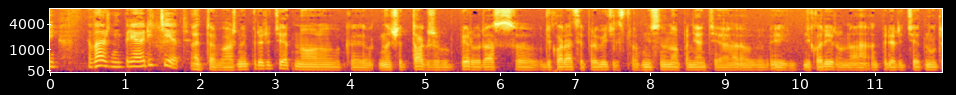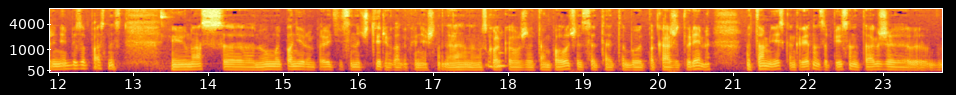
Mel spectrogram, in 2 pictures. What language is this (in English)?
Russian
